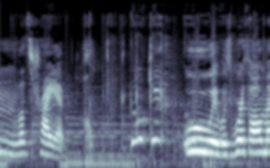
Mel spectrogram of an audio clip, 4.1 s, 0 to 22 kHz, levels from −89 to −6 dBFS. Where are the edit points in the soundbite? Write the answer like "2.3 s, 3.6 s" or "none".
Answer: none

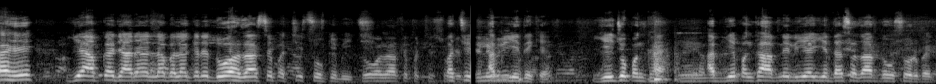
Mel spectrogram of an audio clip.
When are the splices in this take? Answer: 4.7 s

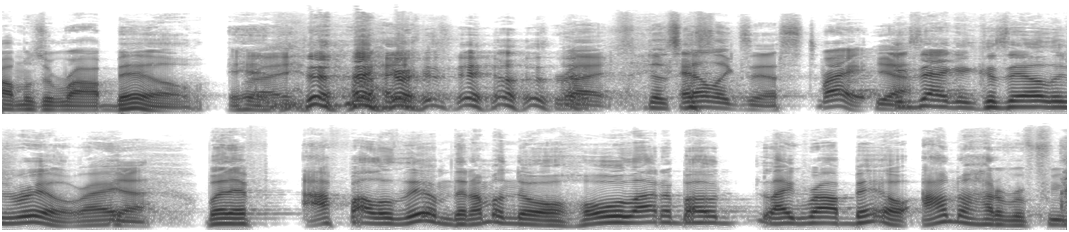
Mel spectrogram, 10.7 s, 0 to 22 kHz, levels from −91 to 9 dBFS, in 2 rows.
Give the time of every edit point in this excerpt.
none

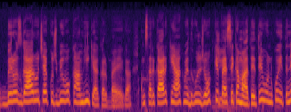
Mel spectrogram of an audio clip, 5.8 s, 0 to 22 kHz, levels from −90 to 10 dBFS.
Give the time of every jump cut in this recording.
2.8 s

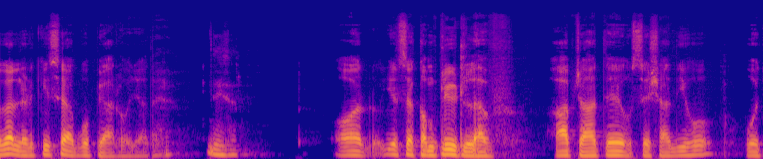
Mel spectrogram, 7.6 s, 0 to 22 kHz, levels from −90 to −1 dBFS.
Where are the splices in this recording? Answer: 1.5 s

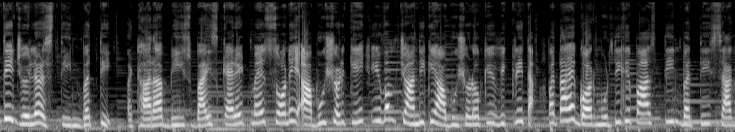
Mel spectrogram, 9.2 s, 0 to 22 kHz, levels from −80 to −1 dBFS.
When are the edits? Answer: 4.6 s, 6.8 s

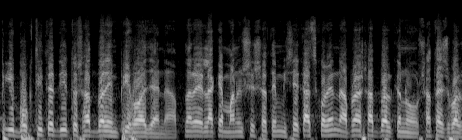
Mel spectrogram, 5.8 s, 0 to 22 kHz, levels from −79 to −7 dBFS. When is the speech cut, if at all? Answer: none

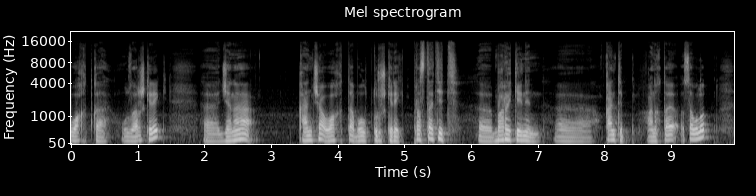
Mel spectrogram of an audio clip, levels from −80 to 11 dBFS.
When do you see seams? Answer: 5.0 s

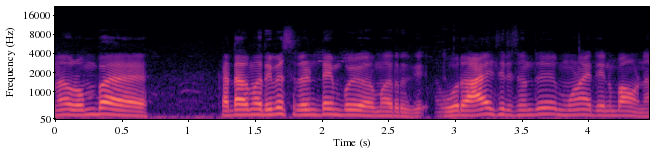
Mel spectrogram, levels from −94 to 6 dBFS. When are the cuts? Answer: 2.8 s

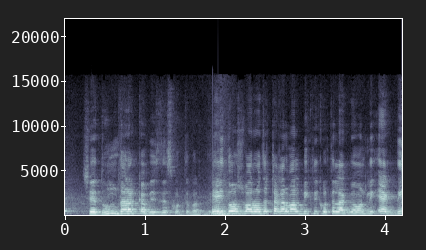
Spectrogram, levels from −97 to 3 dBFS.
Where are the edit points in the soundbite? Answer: 1.9 s

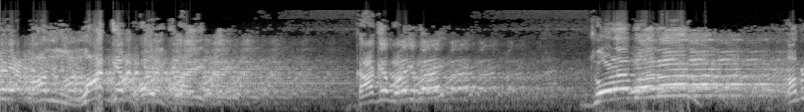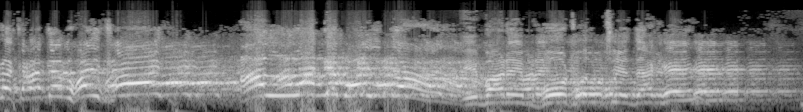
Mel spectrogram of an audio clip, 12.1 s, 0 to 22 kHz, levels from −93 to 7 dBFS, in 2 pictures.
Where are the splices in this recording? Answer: 9.6 s

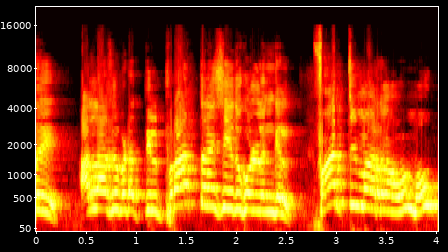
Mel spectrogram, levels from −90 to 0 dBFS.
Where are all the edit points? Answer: 2.7 s

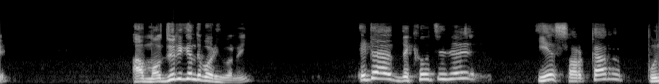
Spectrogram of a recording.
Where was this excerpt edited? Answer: none

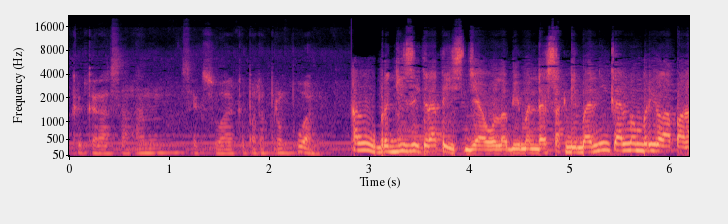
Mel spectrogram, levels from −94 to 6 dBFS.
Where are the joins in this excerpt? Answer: 2.6 s

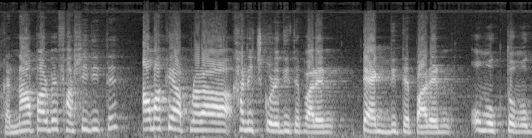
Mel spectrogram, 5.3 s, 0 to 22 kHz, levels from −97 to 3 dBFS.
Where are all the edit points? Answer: 1.2 s, 2.3 s

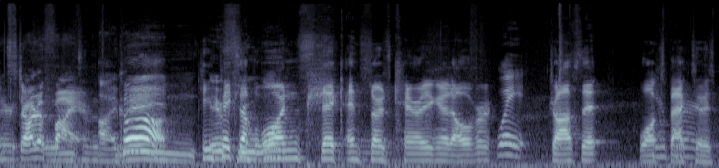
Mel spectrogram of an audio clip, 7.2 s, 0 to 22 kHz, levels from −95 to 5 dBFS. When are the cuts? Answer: none

